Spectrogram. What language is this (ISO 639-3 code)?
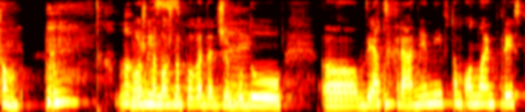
slk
